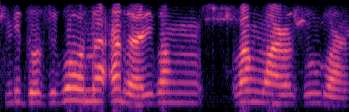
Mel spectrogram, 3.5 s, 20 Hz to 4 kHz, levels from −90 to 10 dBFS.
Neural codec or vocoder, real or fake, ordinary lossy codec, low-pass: none; real; none; 3.6 kHz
